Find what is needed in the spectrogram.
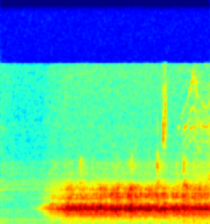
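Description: Radio static hissing from the loudspeaker of a Specific Products Model WWVC receiver, rising about half a second in as the volume is turned up and then holding steady, with a faint steady tone underneath.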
